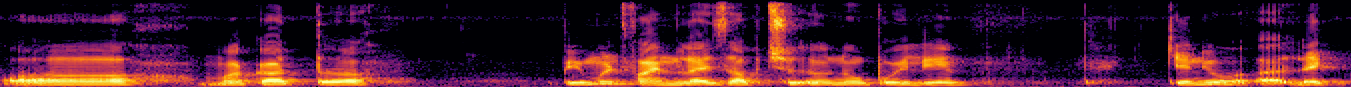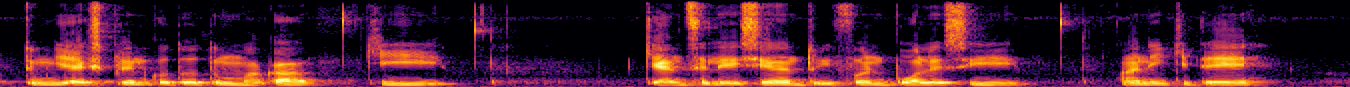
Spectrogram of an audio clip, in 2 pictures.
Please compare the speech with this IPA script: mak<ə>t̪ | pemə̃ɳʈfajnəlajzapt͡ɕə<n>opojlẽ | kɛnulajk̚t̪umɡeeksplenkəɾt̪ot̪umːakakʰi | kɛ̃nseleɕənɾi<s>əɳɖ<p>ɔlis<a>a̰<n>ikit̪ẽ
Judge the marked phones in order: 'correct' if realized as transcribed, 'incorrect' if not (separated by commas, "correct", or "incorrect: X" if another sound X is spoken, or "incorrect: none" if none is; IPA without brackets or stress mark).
incorrect: a, correct, incorrect: f, correct, incorrect: i, correct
